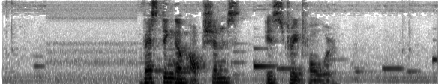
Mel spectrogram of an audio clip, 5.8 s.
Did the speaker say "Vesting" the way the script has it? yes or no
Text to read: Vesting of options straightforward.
yes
